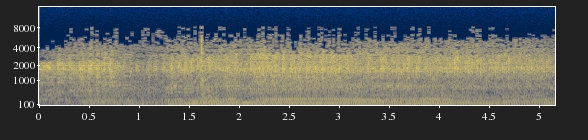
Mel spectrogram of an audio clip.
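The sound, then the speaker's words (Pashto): A taxi's car engine runs with a steady low hum that grows a little louder and fuller after the first second or so, then holds an even drone with no voices. “راځه ما ته ټیکسی نیولی دی، یو ځای به سره لاړ شو.”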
